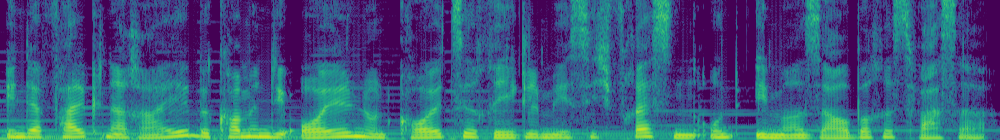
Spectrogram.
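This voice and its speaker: A woman's voice: on the low side, fairly quick, over music. A woman reporter reading scripted narration for a children's radio feature.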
